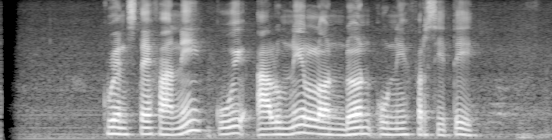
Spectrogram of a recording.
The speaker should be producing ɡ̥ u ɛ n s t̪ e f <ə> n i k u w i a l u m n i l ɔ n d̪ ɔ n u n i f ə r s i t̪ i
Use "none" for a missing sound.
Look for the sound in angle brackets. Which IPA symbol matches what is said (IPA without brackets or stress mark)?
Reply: a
